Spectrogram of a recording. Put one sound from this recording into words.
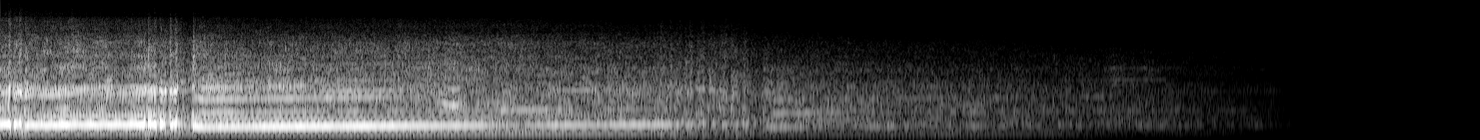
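A race car engine fades away into the distance.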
